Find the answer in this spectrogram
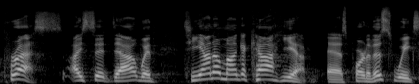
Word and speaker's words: Mangakahia: As for her name, well, it could be one you are still trying to learn how to pronounce. Tiana Mangakahia.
